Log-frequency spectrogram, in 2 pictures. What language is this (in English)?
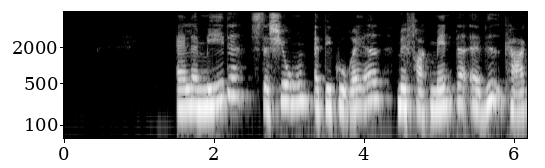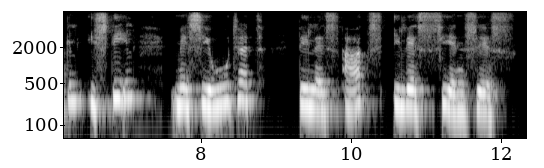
Danish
